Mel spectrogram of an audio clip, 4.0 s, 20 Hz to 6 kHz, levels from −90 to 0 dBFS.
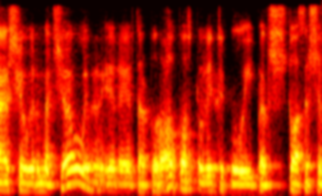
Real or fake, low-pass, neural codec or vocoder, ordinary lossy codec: fake; 5.4 kHz; codec, 32 kHz, 1.9 kbps, SNAC; AAC, 48 kbps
